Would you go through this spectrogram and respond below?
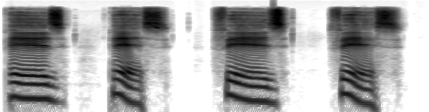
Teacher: as a long vowel sound ear will shorten before a voiceless consonant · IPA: /ɪə/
